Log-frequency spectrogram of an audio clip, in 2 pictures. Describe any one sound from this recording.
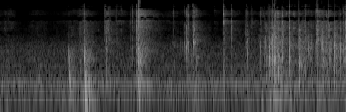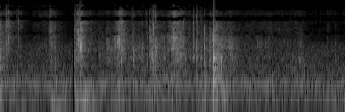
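Plastic sand molds clatter and knock together.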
